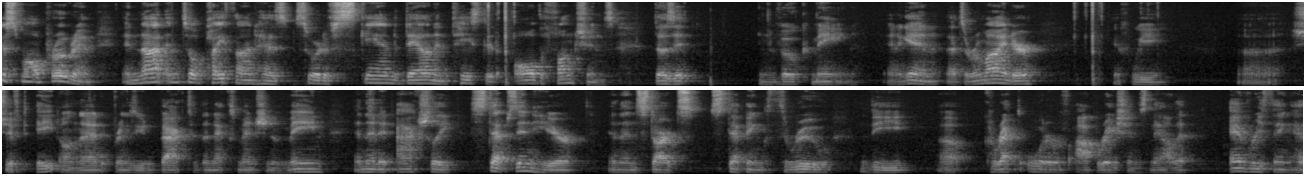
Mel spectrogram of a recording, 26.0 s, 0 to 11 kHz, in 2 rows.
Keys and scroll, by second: 1.4 Up, 2.2 shift+Up, 3.4 shift+Down, 4.0 Down, 4.8 Escape, 5.4 Down, 7.1 shift+Down, 7.7 shift+v, 10.7 Escape, 11.3 Right, 13.0 shift+8, 14.0 shift+Left, 14.1 Right, 17.3 Down.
